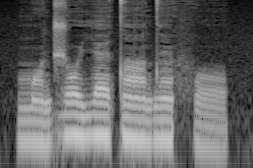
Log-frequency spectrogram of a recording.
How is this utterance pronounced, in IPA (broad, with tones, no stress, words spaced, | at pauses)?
mɔ̃˨d͡ʒo˧jɛ˧ tã˧dɛ̃˧ fo˨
